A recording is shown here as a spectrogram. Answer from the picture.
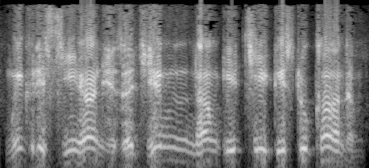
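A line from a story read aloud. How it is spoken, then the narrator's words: Loud reluctant shouting saints. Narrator (Russian): святые не хотели идти к идолам и громко кричали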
